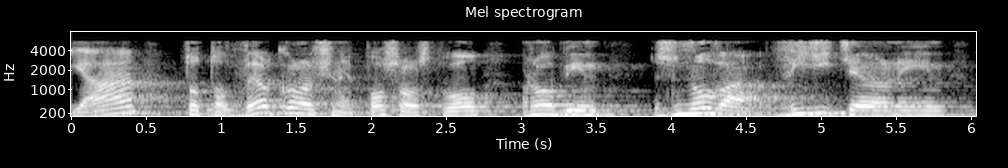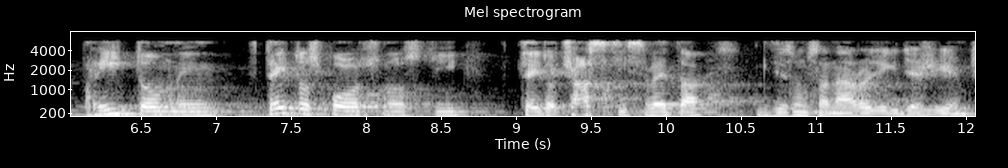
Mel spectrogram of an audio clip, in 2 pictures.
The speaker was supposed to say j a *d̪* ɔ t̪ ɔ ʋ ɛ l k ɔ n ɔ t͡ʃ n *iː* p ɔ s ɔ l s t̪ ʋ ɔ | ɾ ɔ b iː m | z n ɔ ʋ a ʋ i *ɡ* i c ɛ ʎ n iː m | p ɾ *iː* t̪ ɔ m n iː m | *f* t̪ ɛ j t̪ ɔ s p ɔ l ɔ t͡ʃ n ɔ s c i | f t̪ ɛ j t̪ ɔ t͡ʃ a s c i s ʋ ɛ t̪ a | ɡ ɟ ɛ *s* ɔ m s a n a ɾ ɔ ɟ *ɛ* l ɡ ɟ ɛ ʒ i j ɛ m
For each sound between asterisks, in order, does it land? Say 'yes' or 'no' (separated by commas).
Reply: no, no, no, yes, yes, yes, no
